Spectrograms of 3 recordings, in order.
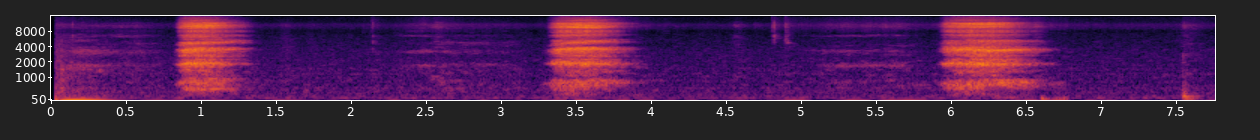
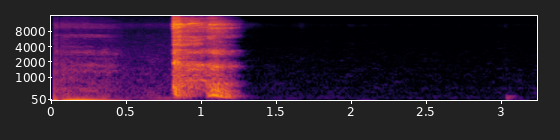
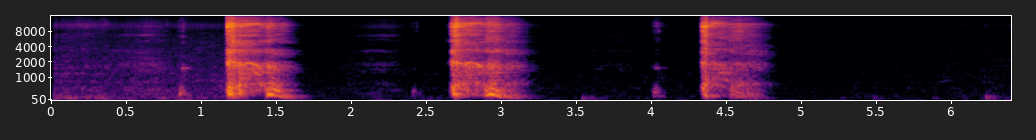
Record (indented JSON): {
  "exhalation_length": "7.8 s",
  "exhalation_amplitude": 30203,
  "exhalation_signal_mean_std_ratio": 0.41,
  "cough_length": "3.2 s",
  "cough_amplitude": 32768,
  "cough_signal_mean_std_ratio": 0.32,
  "three_cough_length": "6.4 s",
  "three_cough_amplitude": 32768,
  "three_cough_signal_mean_std_ratio": 0.28,
  "survey_phase": "beta (2021-08-13 to 2022-03-07)",
  "age": "45-64",
  "gender": "Male",
  "wearing_mask": "No",
  "symptom_none": true,
  "smoker_status": "Ex-smoker",
  "respiratory_condition_asthma": false,
  "respiratory_condition_other": false,
  "recruitment_source": "REACT",
  "submission_delay": "3 days",
  "covid_test_result": "Negative",
  "covid_test_method": "RT-qPCR",
  "influenza_a_test_result": "Negative",
  "influenza_b_test_result": "Negative"
}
